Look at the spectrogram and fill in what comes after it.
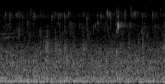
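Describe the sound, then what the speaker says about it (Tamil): Fish curry (meen kulambu) bubbles gently in a pot, a soft, continuous burble of small pops heard close up with no voices. "குழம்பும் நல்லா தளன்னு கொதிச்சிருச்சு"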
